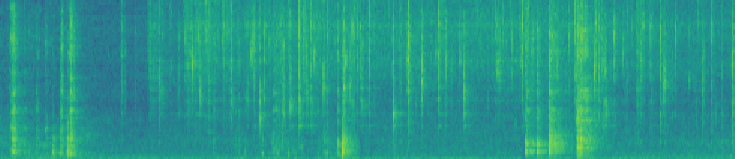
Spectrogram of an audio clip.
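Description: Cumin seeds crackling in heated oil for Gujarati dal and cauliflower khichdi, a soft hiss with a few sharp spatters and scrapes, close by with no talking.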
